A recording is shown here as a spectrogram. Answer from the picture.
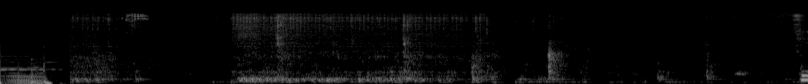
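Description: Industrial straight-stitch sewing machine stitching a seam for about two and a half seconds, with a brief short run just before, then stopping; a faint steady motor hum stays underneath. Background music cuts out right at the start, and a few light clicks follow near the end as the work is handled.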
